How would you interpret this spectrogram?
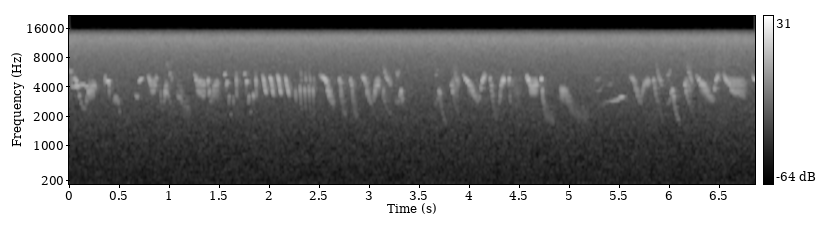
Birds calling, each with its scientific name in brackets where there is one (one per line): Eurasian Skylark (Alauda arvensis)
